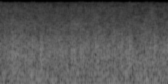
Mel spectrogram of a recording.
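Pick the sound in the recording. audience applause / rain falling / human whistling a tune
rain falling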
